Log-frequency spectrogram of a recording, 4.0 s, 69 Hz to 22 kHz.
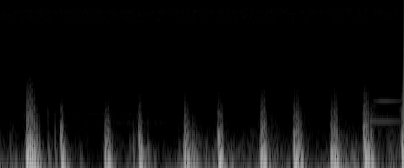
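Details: ASMR relaxation heartbeat trigger: regular low thumps at about 77 a minute over a faint steady hum; heartbeat.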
